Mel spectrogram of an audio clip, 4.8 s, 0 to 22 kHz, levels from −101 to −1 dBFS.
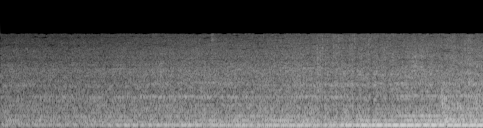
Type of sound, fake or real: real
